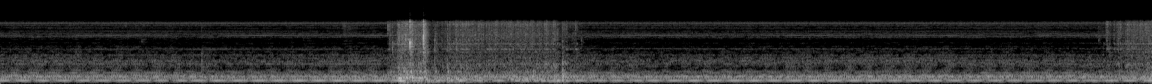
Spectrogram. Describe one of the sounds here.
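A sewing machine motor hums steadily with a rapid pulsing whir.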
